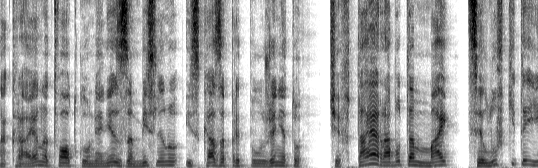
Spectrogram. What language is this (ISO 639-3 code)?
bul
